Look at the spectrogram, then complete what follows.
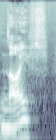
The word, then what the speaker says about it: knife: There are several common words which contain the silent letter K, such as knife, and the silent letter G, such as foreign.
